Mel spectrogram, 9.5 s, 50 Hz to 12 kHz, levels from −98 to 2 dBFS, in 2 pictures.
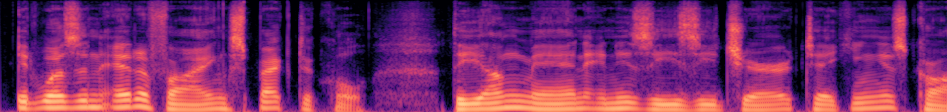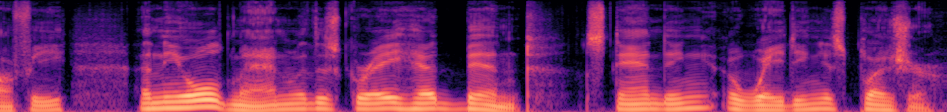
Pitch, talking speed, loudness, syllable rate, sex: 115 Hz, 175 wpm, -18 LUFS, 4.9 syllables/s, male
